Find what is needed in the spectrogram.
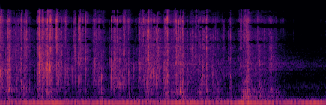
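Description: Foil wrapper of a Pokémon card booster pack crinkling in the hands as the pack is opened and its cards are pulled out, a quick irregular crackle that thins out near the end.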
